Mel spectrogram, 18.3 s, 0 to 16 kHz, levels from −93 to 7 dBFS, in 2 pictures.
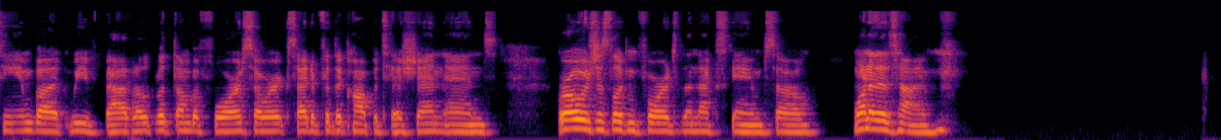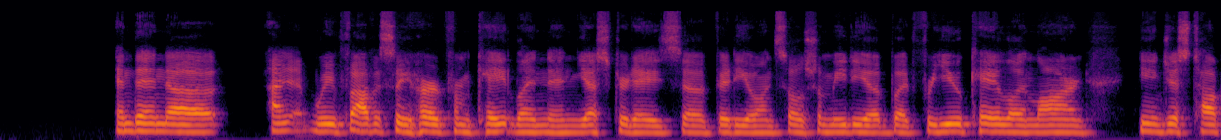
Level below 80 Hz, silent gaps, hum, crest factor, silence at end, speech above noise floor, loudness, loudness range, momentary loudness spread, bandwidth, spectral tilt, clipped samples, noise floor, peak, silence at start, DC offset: -72 dBFS; none; none; 18 dB; 0 s; 61 dB; -27 LUFS; 4 LU; 9 LU; 12.5 kHz; -5.5 dB/octave; under 0.1%; -87 dBFS; -10 dBFS; 0 s; under 0.1%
